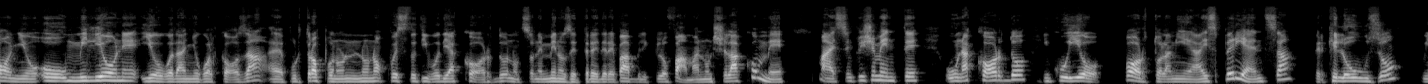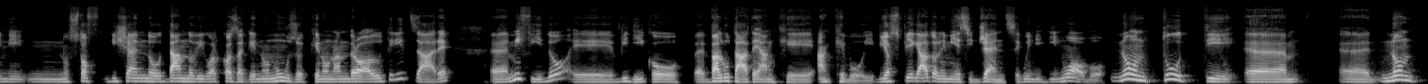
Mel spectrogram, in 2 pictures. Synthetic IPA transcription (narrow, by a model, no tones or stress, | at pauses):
pɔɲːoʔoumːiljoːneʔiːoɡwad̪aɲːokwalkɔːzaɛpurt̪ɾɔpːononːonɔkːwest̪ot̪iːpod̪iakʰːɔrd̪ononsɔnːemːeːnos̬et̪ːɾed̪eɾepabliklofa̰manːont͡ʃelakːomːe | maɛsːemplit͡ʃement̪e | unakːɔrd̪oiŋkujiːo | pɔrt̪olamiːaespeɾjɛnt̪sa | perkelouːzo | k̚wind̪inonst̪ɔd̪it͡ʃɛnd̪od̪and̪ovikwalkɔːzakenːonuːzoekːenːonand̪ɾɔad̪ut̪ilid̪zːa̰ːɾe | mifiːd̪oevid̪iːkoɛvalut̪aːt̪eaŋkʰeaŋkevo̰ːjviɔspjeɡaːt̪olemiːeːzid͡ʒɛnt̪sekwind̪id̪inwɔːvonont̪ut̪ːi | non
